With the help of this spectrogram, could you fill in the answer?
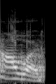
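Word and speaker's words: hour: তো সেই আওয়ার বানান হচ্ছে এইচ ও ইউ আর, কিন্তু এইচের উচ্চারণ কিন্তু হয় না, সেখানে উচ্চারণটা হয় আওয়ার।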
